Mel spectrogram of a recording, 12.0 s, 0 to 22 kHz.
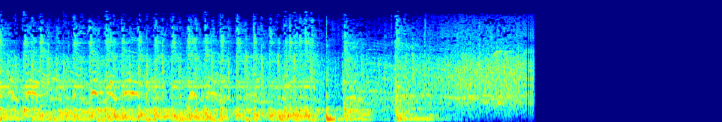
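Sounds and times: flamenco music: 0:00.0 - 0:07.8
crowd applauding: 0:00.0 - 0:09.0.

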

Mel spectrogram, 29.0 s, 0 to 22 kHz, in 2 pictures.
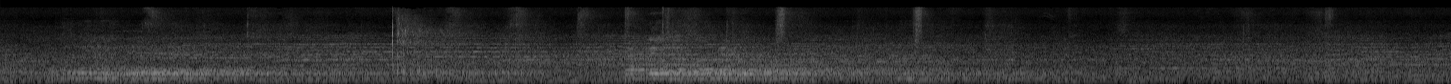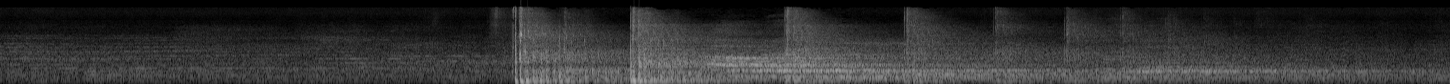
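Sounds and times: faint music: 0:00.0 - 0:29.0
football kicked hard: 0:19.6 - 0:21.5.

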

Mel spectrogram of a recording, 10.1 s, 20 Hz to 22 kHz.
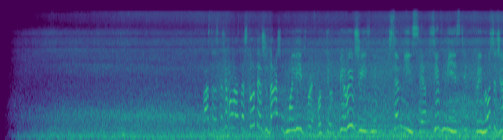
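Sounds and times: sea surf rushing: 0:00.1 - 0:10.0
wind: 0:00.1 - 0:10.0.

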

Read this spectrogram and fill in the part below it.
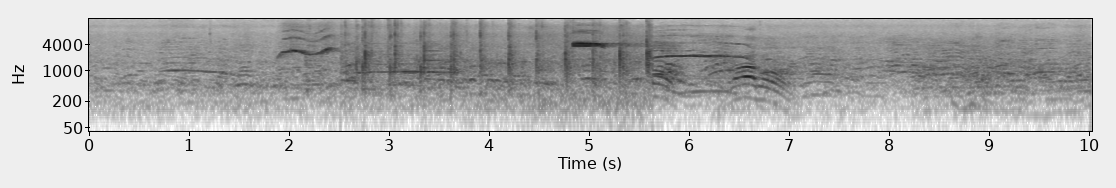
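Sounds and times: faint voices: 0:00.0 - 0:10.0
scattered clapping: 0:02.5 - 0:05.8.

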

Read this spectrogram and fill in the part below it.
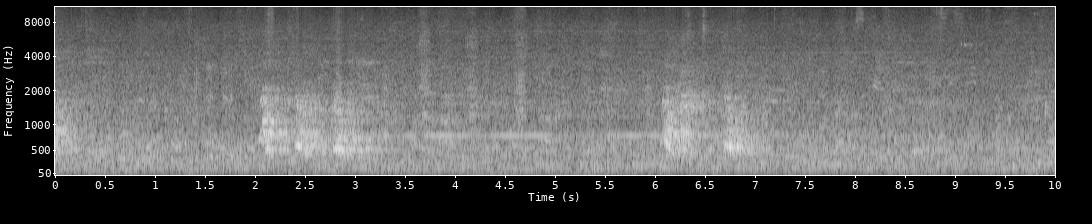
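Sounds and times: crowd chatter in a hall: 0:00.0 - 0:10.0
dog barking: 0:02.0 - 0:03.2, 0:06.1 - 0:07.0.

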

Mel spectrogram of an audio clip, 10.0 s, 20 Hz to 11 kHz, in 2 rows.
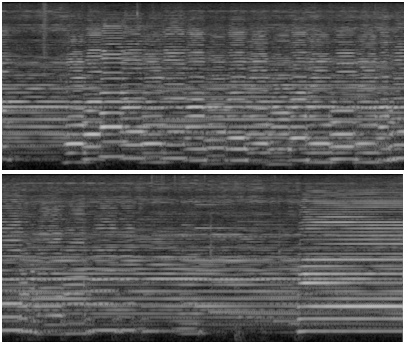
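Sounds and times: harmonium chords: 0:00.0 - 0:10.0.

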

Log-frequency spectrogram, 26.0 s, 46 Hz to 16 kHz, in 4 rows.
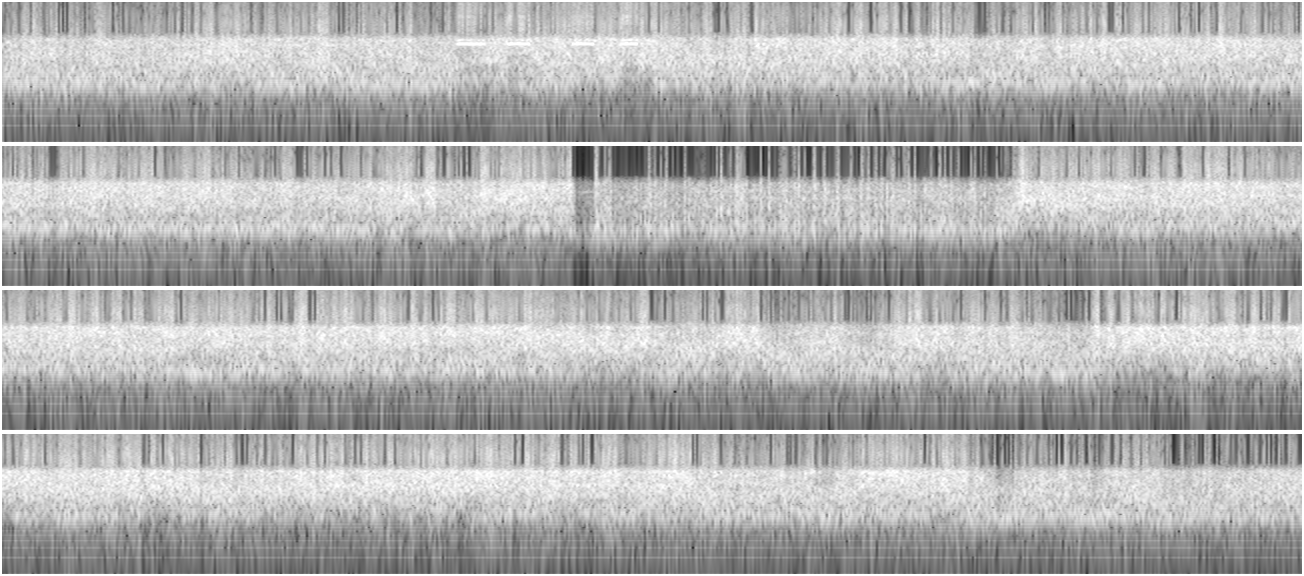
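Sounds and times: scooter engine running: 0:00.0 - 0:26.0.

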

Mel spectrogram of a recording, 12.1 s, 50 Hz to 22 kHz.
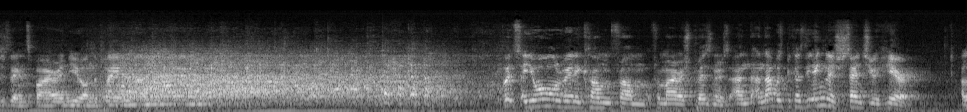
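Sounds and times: theatre audience laughing: 0:01.1 - 0:06.5.

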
